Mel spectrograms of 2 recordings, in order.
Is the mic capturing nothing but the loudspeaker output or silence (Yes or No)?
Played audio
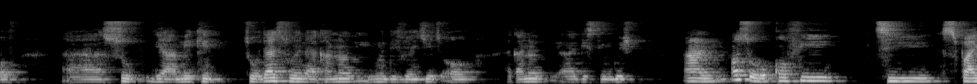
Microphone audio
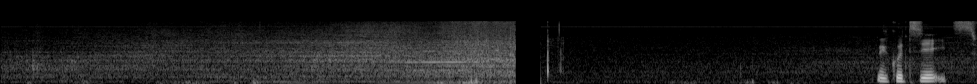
No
